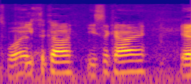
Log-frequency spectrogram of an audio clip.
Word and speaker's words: Isekai: always pronounce it wrong. I say Iseki, but it's what? Isekai.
